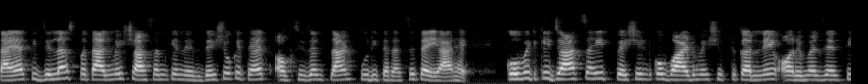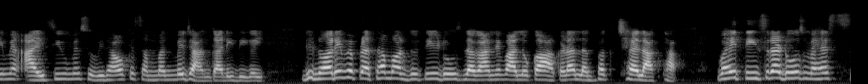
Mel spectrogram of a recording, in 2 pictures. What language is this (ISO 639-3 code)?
hin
